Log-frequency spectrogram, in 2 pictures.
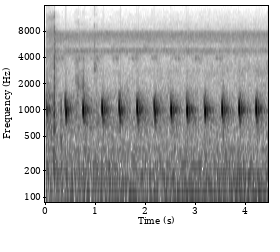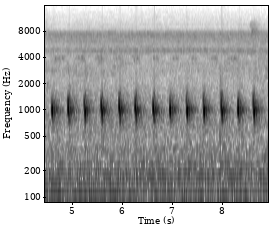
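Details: Wild chipmunk in a forest giving loud cluck calls, like knocking on wood, that carry through forests and mountains with full-body effort: a steady train of short hollow clucks, about three per second, for nine seconds.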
